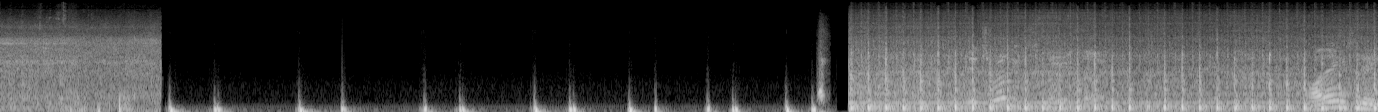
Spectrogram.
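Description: Isolated puffs, then a running engine with a sharp, rapid ticking that tracks the firing. It points to a blown exhaust manifold gasket.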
